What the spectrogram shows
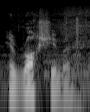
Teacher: It's Hiroshima with emphasis on the second syllable.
